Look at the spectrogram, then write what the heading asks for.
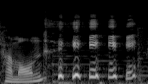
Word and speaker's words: Hamon: Every time I every time I say it, I think of Hammon from Jojo, which also is just pronounced like ham in Spanish. Hamon.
